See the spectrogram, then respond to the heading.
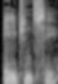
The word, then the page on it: agency: American English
